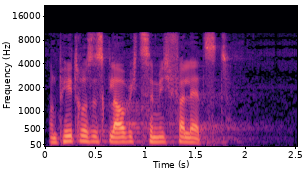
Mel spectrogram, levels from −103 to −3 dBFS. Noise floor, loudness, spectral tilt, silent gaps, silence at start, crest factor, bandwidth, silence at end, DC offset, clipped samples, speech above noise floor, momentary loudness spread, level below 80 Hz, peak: -66 dBFS; -29 LUFS; -4.5 dB/octave; none; 0.05 s; 20 dB; 10 kHz; 0.7 s; under 0.1%; under 0.1%; 36 dB; 8 LU; -72 dBFS; -10 dBFS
